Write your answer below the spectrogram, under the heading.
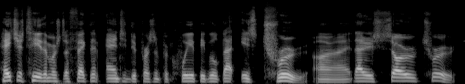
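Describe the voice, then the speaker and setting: A man in his twenties with a deep voice, chatting casually on a livestream, rambling, laughing often, swearing and getting sidetracked. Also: quick pace, clean tone, no room sound, clean studio sound. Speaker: streamer.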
